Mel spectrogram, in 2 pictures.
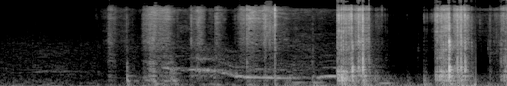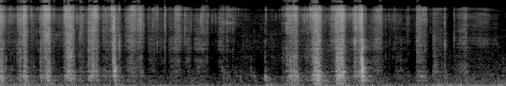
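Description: Kitchen knife dicing vegetables on a wooden cutting board: a run of sharp chopping strikes, about three a second, with a couple of louder cuts in the middle.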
